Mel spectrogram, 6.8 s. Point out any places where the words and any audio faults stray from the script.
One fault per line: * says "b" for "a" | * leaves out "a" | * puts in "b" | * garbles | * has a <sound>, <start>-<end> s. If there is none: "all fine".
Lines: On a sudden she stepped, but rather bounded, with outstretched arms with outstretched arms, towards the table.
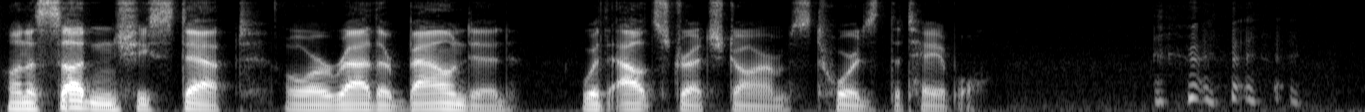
* says "or" for "but"
* leaves out "with outstretched arms"
* has a laugh, 5.8-6.5 s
